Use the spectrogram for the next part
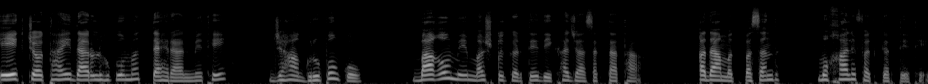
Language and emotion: Urdu, neutral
